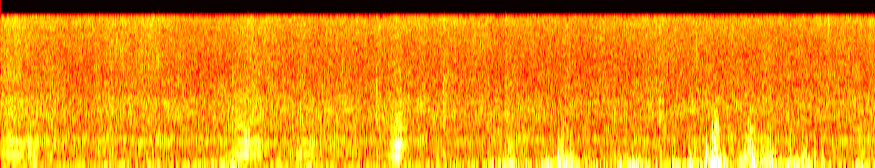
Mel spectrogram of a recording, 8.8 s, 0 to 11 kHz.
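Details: Bees crowding the entrance of a basket hive on 29 March 2014 in spring, pollen season: a continuous low humming mass of wingbeats, with several louder buzzing fly-bys near the end.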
